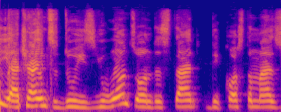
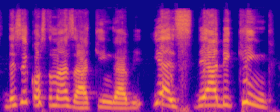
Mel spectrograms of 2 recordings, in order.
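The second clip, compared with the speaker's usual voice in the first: ordinary talk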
